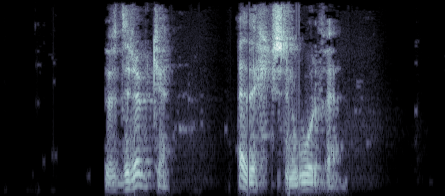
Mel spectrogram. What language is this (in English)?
Kabyle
